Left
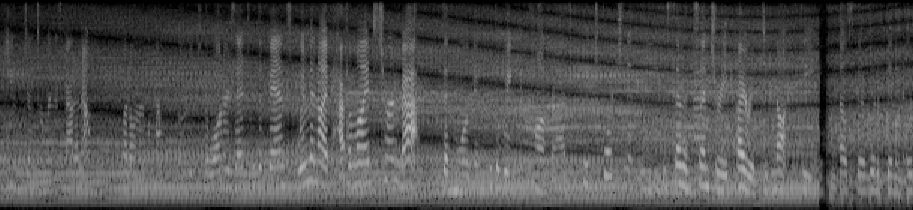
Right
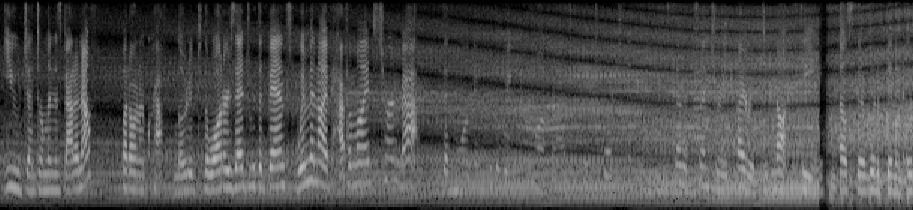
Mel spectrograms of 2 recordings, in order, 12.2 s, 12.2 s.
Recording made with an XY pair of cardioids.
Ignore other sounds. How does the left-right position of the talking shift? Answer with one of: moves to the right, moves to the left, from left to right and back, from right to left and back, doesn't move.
from right to left and back.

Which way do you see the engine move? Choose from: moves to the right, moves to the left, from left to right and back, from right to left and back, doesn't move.
moves to the right.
